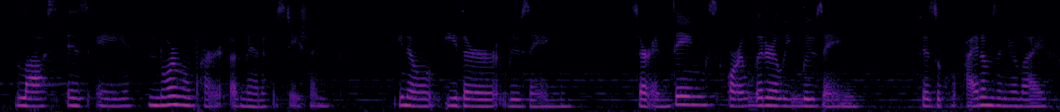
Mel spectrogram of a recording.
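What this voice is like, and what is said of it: Hoarse, fading voice. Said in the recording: “I don't know why I'm losing my voice now.”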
